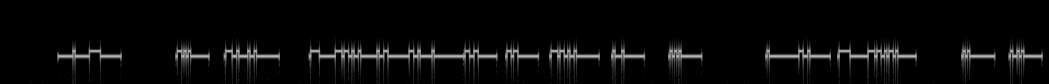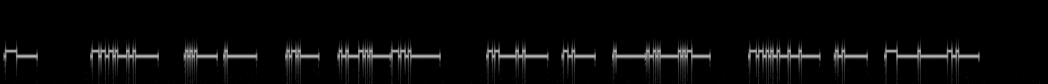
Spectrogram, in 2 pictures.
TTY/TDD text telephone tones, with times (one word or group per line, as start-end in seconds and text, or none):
0.9-3.3 TRN9
3.5-5.2 20IL
5.7-8.6 16PT
8.8-10.7 DXJT
11.6-14.2 G6D4
14.6-17.4 L0JS
18.2-20.1 FK5P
